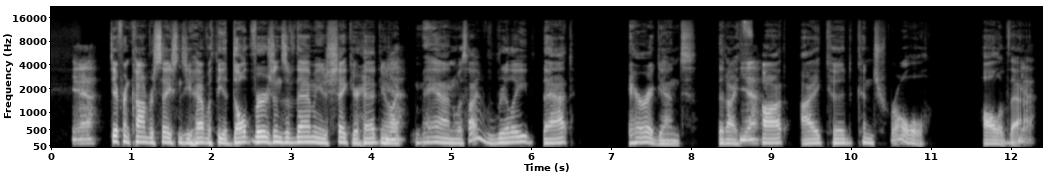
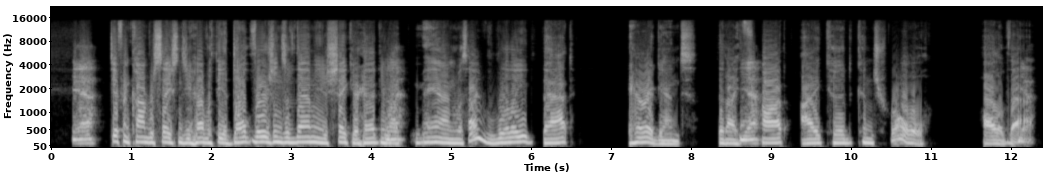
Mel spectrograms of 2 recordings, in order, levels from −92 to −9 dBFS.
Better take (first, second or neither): first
